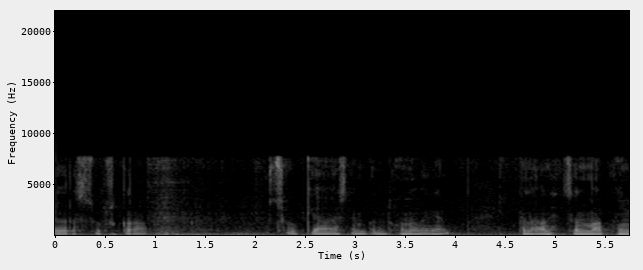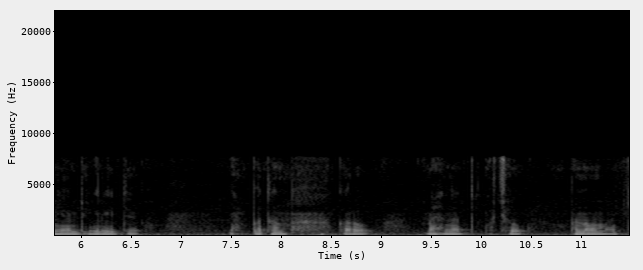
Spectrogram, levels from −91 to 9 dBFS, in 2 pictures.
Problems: constant background noise, low volume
